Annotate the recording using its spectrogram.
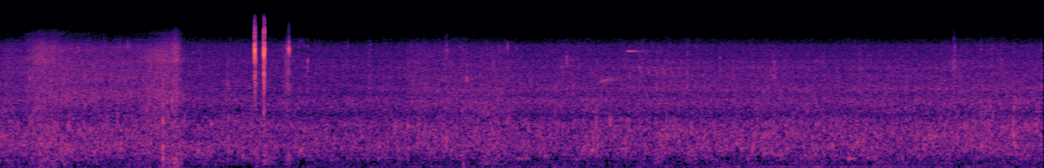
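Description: Small creek running steadily, with two short sharp clicks about two and a half seconds in.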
